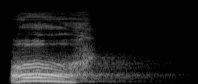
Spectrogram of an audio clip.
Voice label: Horse Stop Walk Adult; Warframe; Duviri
